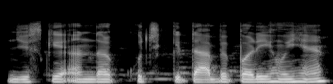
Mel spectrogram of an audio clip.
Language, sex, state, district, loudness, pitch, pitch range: Hindi, male, Bihar, Patna, -16 LUFS, 120 Hz, 115-125 Hz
